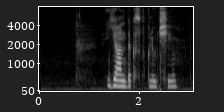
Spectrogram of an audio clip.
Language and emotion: Russian, neutral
